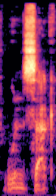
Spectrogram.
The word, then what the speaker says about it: Woonsocket: Yeah, it looks like I am correct in that it is pronounced Woonsocket, because that would be embarrassing.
